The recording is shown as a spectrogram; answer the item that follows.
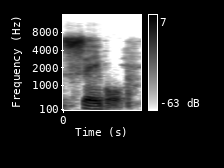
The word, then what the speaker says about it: Siebel: moving on to Nathan Siebel and is that how you say your last name or sable we actually pronounce it sable that's okay I'm used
